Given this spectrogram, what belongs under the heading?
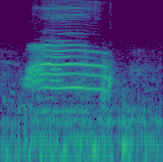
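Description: A single drawn-out cat meow, clear and tonal, heard faintly against a quiet background near a football field.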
